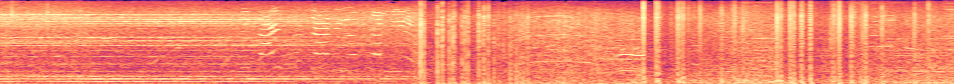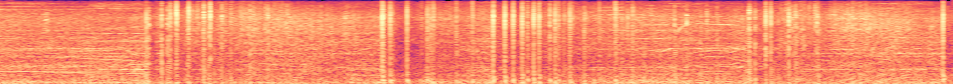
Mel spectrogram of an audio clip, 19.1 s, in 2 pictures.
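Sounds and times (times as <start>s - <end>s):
continuous low rumble: 0.0s - 19.0s
firework bangs and crackle: 4.0s - 10.4s, 11.0s - 19.0s.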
